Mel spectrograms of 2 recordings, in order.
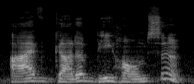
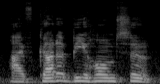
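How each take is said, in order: No difference in how they are said.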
